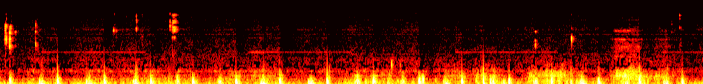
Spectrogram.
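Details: Adult woman's heartbeat heard through a stethoscope shortly after her second blood draw in a week, recorded as ASMR with background music; heart sounds.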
